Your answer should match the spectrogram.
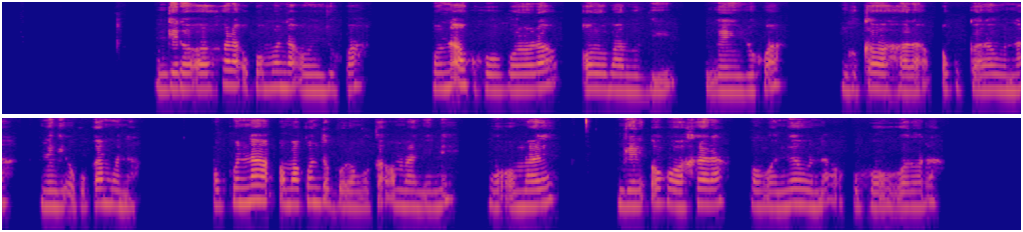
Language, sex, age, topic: Oshiwambo, female, 25-35, agriculture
